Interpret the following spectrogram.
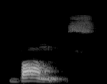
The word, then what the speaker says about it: bomb: So an example sentence as a noun could be, they are dropping bombs.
